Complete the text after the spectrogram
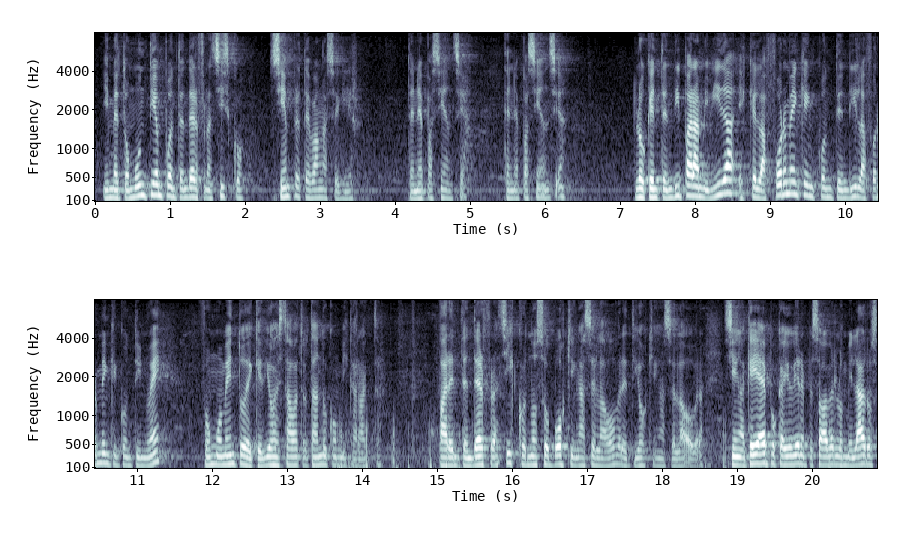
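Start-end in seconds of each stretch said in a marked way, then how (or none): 1.4-6.3 much softer, calm and reassuring; gentle voice of God. Retold or imitated. God reassuring the weeping Francisco, soft and calm. 15.6-18.5 much softer, calm and reassuring; gentle voice of God. Retold or imitated. God reassuring the weeping Francisco, soft and calm.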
